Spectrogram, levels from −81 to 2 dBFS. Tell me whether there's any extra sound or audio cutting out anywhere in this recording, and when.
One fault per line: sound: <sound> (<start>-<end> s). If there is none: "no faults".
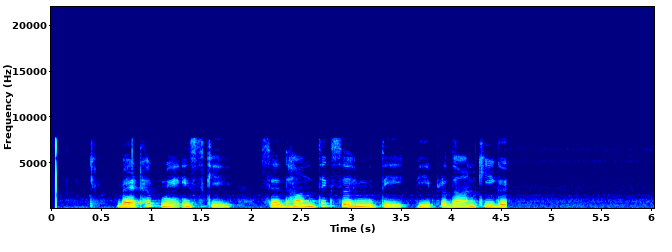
no faults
